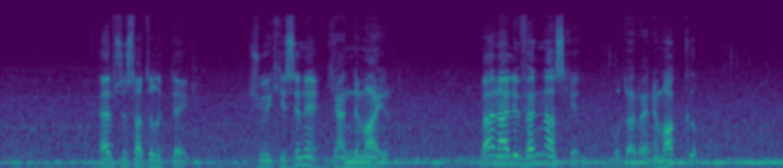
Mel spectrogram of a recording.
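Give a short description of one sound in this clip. An elderly man speaks in a low, calm voice.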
